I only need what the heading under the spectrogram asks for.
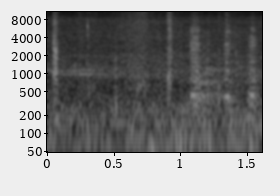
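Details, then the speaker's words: Honda Civic Si track car on BC coilovers, before a suspension swap: short squeaky creaks as the body is bounced on its springs; owner attributes the creak to the sway bar, not confirmed, and the suspension is too loose. "Springs you can hear it creaking too yeah the creek is something with my sway bar actually but yeah the car is just way too loose"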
